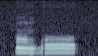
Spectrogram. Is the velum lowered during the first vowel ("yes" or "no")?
yes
